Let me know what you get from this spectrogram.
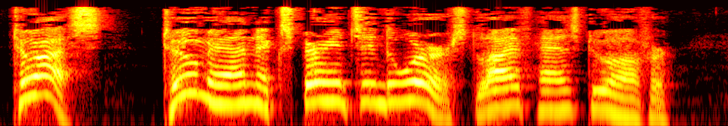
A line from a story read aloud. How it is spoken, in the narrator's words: The President exclaimed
